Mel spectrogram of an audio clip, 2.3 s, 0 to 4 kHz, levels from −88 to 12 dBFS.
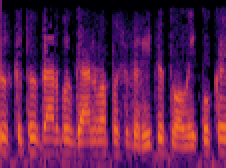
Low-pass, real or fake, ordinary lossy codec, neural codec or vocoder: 3.6 kHz; fake; AAC, 16 kbps; codec, 24 kHz, 3.1 kbps, DualCodec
